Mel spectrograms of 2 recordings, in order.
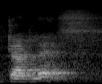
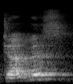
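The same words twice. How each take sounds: First: The name ends with a drawn-out s sound. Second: The name ends with a short s sound. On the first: This is the spelling with an added s. "I just added another S" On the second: This is the actor's spelling with one s. "spelled D O U G L A S"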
